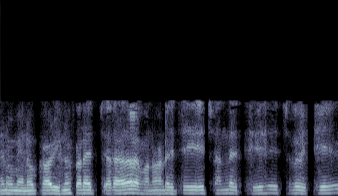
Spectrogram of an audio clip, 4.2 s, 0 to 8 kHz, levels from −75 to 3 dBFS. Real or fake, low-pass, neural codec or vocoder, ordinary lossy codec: fake; 7.2 kHz; codec, 16 kHz in and 24 kHz out, 0.8 kbps, FocalCodec, streaming, 65536 codes; AAC, 16 kbps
